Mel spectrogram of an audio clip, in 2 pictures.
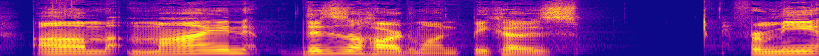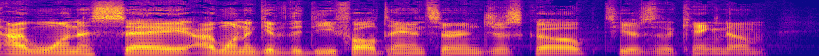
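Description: In a very clean recording with a silent background, a normal speaking voice with an American accent and lively intonation proceeds at a moderate pace. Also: man, medium pitch for a man. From New Jersey, Jersey City. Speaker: video producer. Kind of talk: casual chat.

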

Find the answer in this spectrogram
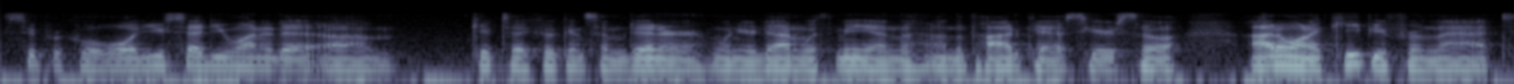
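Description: Using a normal speaking voice, a man talks at a fairly quick pace in a medium pitch with fairly even intonation. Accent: American. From Wisconsin. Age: 30s. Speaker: podcast host. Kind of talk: casual interview.

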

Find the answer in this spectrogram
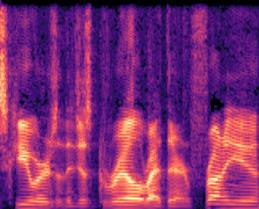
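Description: A man with an American accent and an ordinary speaking voice, medium in pitch, at a moderate pace with fairly even intonation, on a very clean recording with a silent background. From US South, Charlotte, North Carolina. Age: 20s. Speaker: podcast host. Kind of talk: casual chat; trivia quiz hosting.

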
